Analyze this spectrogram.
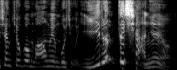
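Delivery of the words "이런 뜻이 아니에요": loud, firm no; emphatic denial. Shown as a demonstration. Pastor to church, loud firm denial. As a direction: declare it is not so, loudly. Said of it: "먼저 이걸 아셔야 돼요".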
